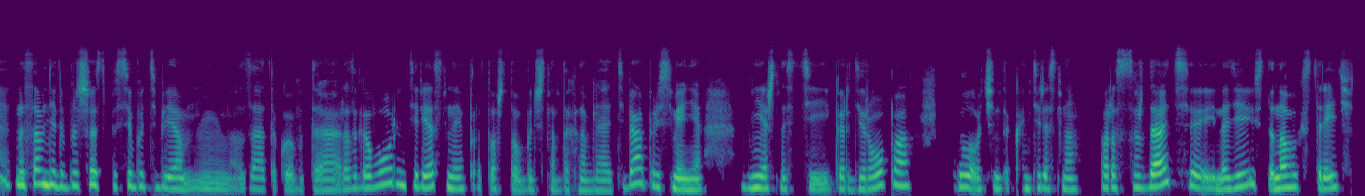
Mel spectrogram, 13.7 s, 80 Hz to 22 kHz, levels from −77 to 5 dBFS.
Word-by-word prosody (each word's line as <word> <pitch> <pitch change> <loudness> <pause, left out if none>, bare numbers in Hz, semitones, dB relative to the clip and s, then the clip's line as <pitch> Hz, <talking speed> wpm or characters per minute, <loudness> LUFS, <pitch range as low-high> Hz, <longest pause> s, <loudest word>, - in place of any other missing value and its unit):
На 250 - +5
самом 260 +1 +5
деле 235 -3 +3
большое 240 +3 +2
спасибо 225 0 -4
тебе, 205 -2 -2
м, 95 - -4
за 185 -1 -4
такой - - -5
вот, 170 0 -14
э, 175 - -3
разговор 205 +8 -1
интересный, 215 -4 +1
про - - -11
то, - - -5
что 180 - -4
обычно 175 -1 -6
вдохновляет 165 -1 -6
тебя 260 +7 +1
при 235 -3 -3
смене 180 -3 +2 0.4
внешности 195 - 0
и 90 0 -3
гардероба. 195 - 0 0.4
Было 215 -1 +3
очень 190 +1 -2
так 195 - -10
интересно 190 -2 -3 0.2
порассуждать, 220 +6 +3
э, 200 -4 +3
и, - - 0
надеюсь, 210 +8 +2
до - - +4
новых 205 +2 +5
встреч. 195 +2 0
200 Hz, 155 wpm, -24 LUFS, 185-225 Hz, 0.4 s, На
